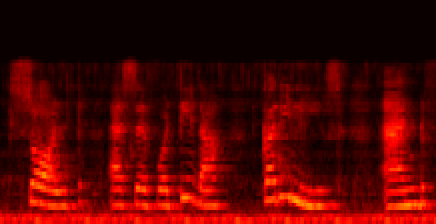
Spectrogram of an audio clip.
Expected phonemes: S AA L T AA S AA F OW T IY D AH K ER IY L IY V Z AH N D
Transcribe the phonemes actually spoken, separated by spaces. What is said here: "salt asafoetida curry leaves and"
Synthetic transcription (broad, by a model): S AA L T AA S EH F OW T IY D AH K ER IY L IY Z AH N D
